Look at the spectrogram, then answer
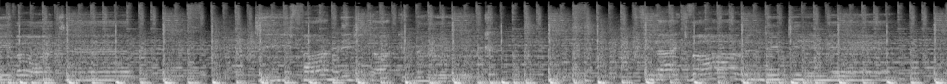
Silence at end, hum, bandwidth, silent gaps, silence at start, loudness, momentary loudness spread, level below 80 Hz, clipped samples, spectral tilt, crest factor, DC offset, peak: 0 s; none; over 20 kHz; none; 0 s; -14 LUFS; 2 LU; -18 dBFS; under 0.1%; -4 dB/octave; 14 dB; under 0.1%; 0 dBFS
